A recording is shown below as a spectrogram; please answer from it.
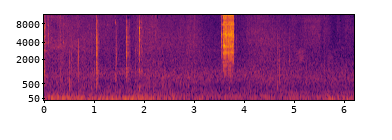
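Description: Low, uneven background rumble on an open boat, with scattered light clicks and a brief hiss a little over three and a half seconds in.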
